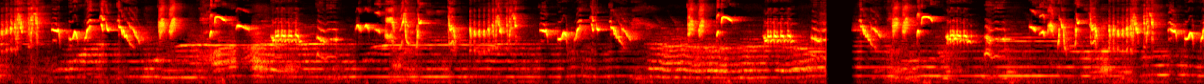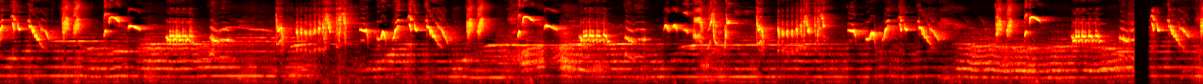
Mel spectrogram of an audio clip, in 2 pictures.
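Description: Oriental magpie-robin (kacer) singing without pause: a continuous run of loud, varied whistles and chattering phrases over a steady low hum.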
